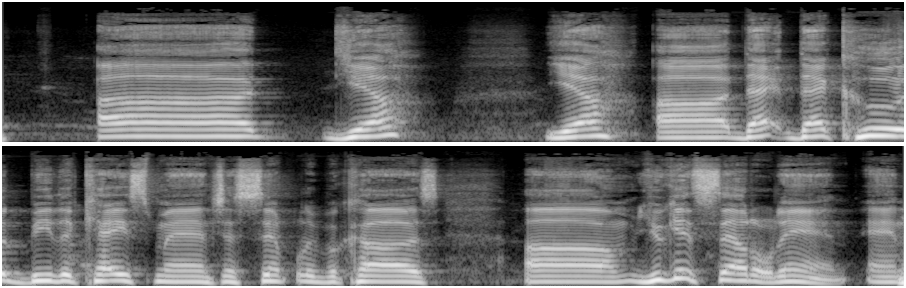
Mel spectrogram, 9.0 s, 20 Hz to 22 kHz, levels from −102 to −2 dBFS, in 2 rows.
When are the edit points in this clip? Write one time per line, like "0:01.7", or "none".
none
